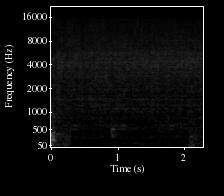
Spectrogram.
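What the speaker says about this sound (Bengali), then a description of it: "এবার এগুলোকে উল্টে দিয়ে অপর দিকটাও একইভাবে ভেজে নেব।" Pieces of pomfret fish frying in hot oil after being turned, a soft steady sizzle and crackle heard close up with no talking.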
